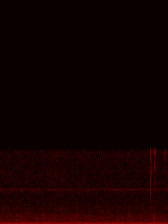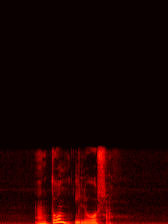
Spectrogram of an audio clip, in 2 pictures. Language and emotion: Russian, sad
